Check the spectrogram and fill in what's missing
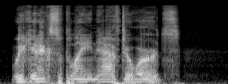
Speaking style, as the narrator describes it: snarled Black

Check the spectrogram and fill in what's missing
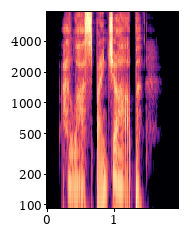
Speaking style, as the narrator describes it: she whispered

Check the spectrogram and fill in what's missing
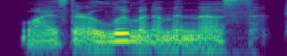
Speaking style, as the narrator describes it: He mutters

